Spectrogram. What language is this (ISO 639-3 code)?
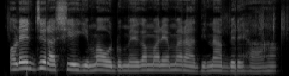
kik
